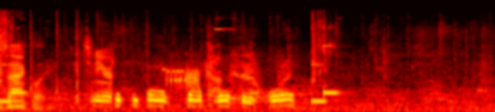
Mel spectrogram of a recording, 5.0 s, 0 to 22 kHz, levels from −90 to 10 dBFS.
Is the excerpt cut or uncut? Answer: cut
